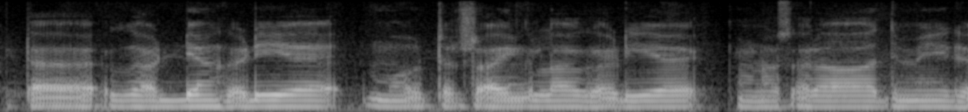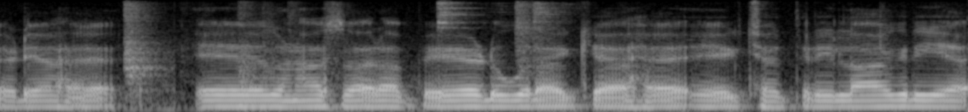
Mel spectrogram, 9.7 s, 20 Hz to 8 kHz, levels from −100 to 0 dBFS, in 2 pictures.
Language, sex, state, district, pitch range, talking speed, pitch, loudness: Marwari, male, Rajasthan, Churu, 110-120 Hz, 155 wpm, 115 Hz, -32 LUFS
